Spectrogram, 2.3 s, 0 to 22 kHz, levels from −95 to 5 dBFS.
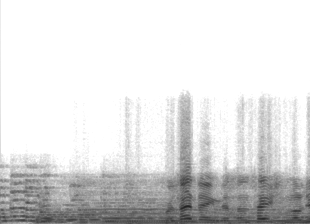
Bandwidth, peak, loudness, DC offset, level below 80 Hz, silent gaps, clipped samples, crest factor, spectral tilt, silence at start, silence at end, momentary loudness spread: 11.5 kHz; 0 dBFS; -19 LUFS; under 0.1%; -50 dBFS; none; under 0.1%; 20 dB; -5.5 dB/octave; 0 s; 0 s; 9 LU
